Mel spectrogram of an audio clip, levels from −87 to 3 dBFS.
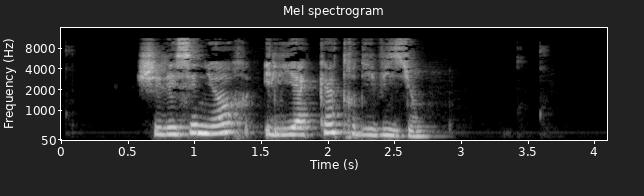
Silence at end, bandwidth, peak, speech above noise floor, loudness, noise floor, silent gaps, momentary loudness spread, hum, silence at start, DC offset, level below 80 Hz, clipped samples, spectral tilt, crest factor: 1.35 s; 11.5 kHz; -4 dBFS; 52 dB; -17 LUFS; -69 dBFS; none; 11 LU; none; 0.6 s; under 0.1%; -62 dBFS; under 0.1%; -3 dB/octave; 16 dB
